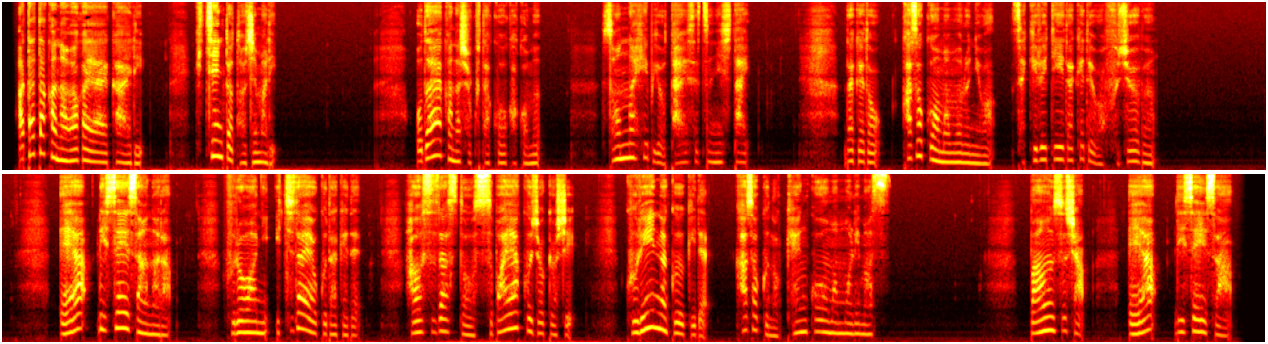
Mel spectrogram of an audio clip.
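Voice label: Narration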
